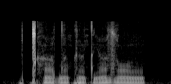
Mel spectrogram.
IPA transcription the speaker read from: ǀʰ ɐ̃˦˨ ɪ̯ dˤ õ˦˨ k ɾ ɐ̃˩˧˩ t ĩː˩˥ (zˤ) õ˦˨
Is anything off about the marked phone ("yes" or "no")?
no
